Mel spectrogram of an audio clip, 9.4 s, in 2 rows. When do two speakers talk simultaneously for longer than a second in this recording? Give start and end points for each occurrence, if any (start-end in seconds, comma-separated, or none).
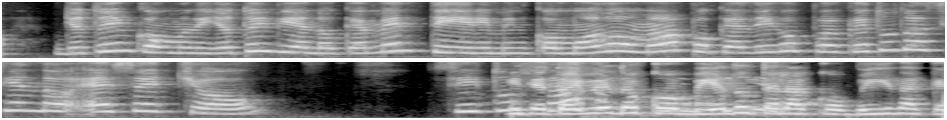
7.2-8.9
